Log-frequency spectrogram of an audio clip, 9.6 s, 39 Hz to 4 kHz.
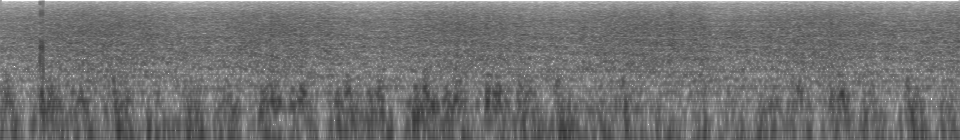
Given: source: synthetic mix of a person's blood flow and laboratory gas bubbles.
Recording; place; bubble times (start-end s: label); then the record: Doppler ultrasound of blood flow; precordium
0.37-0.47 s: bubbles
From the record:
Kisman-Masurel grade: 113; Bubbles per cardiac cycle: 1 to 2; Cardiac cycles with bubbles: 1 to 10%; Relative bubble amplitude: loud (0.450 to 0.775); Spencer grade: 1 (occasional bubble signal discernible with the cardiac motion signal, with majority of cardiac periods free of bubbles); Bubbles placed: anywhere in the cardiac cycle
